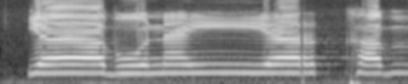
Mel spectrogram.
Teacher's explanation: ketika ba sukun bertemu dengan huruf mim yang berharokat, kita bacanya dengan gunnah yang dipanjangkan.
